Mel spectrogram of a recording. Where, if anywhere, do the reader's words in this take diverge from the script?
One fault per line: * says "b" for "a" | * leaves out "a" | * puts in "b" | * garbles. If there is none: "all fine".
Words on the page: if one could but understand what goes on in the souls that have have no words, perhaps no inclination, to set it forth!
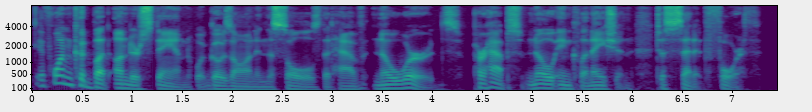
* leaves out "have"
